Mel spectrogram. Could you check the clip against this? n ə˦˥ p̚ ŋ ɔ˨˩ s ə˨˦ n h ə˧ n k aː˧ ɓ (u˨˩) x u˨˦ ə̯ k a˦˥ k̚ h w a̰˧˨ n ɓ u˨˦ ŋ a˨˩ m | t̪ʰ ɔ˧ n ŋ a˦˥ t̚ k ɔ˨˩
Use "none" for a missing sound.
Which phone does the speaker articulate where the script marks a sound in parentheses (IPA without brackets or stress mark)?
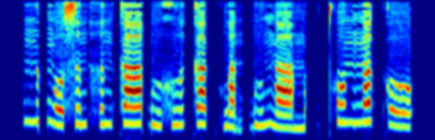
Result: u˨˩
